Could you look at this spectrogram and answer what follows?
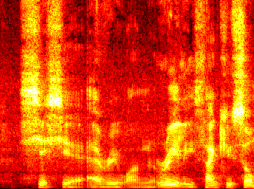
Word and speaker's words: xièxie: xiě xiè it's: "xie" xièxie xièxie The second "xie" is very "light" Toneless.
